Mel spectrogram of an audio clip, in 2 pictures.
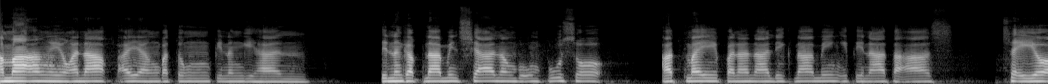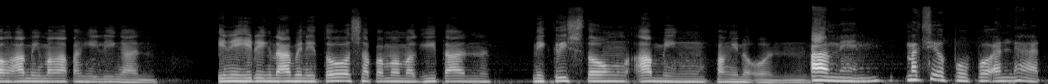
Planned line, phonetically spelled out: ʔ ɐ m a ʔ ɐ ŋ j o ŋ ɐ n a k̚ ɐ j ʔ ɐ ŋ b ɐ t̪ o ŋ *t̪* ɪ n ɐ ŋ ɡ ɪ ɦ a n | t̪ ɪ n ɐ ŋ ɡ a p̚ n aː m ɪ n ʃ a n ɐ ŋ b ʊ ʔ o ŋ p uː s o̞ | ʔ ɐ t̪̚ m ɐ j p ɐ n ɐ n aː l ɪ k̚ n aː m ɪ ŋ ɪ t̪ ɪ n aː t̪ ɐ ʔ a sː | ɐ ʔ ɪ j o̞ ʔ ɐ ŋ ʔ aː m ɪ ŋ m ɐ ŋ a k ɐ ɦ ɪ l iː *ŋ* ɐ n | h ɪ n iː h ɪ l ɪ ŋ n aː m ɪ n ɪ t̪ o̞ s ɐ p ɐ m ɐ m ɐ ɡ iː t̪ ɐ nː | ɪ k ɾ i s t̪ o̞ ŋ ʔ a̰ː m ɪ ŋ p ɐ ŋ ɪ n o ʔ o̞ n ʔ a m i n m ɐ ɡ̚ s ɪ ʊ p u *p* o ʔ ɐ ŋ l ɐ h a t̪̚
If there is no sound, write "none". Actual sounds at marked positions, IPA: t̪, ŋ, p

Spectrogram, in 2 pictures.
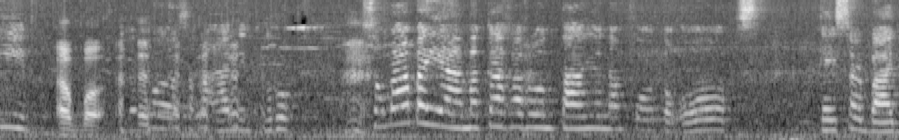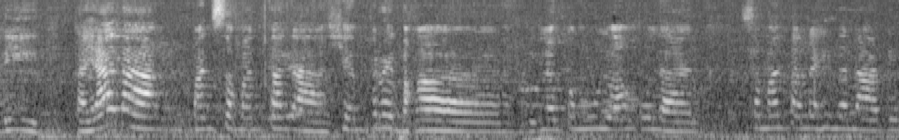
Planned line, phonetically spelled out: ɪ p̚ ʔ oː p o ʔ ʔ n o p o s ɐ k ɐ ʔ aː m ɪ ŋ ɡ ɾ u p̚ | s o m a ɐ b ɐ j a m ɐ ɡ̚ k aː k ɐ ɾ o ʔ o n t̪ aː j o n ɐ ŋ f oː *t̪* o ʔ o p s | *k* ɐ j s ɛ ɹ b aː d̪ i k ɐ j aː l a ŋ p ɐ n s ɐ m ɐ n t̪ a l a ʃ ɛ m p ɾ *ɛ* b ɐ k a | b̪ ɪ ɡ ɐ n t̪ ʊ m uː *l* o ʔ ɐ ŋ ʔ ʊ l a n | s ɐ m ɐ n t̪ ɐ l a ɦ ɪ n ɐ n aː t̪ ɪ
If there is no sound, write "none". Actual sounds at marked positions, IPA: t̪, k, ɛ, l

